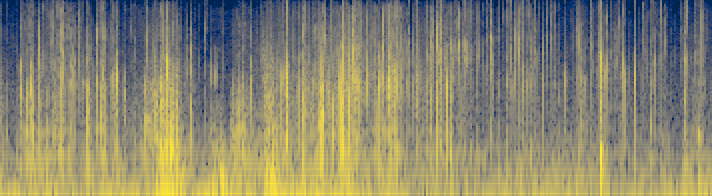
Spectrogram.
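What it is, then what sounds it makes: Plastic bubble wrap sheet. A large clear plastic bubble wrap sheet held across the microphones is pressed, scratched and popped by hands. A dense, quiet run of crinkling and crackling follows, scattered with short, sharp pops and brief louder bursts. One distinctly louder pop stands out near the end.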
